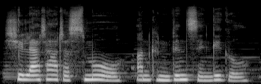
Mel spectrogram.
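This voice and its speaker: A woman's voice: mid-range voice, little pitch movement, normal speed, mellow. Woman, storyteller, scripted audiobook narration, mid-range voice, background music.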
